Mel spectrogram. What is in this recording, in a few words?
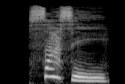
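"sassy", British English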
